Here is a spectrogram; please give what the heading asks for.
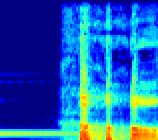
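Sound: doorbell ringing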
